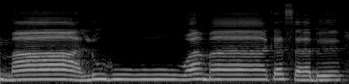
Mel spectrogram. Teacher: الف ساکن سے پہلے والے لفظ پر زبر ہے تو اس کو بھی 1 الف کے برابر کھینچ کے پڑھیں گے، مالہ وما کسب، وما بھی ہم لوگوں نے 1 الف کے برابر کھینچ کے پڑھا ہے کیونکہ یہاں پر بھی الف مدہ ہو رہا ہے، ٹھیک ہے۔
